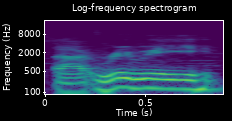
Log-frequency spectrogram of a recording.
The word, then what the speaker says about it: Riwi: Is that how you pronounce it? Rewy? – So anything goes. Rewy, R-I-W-I, or R-I-W-I Corp.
